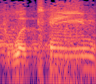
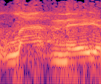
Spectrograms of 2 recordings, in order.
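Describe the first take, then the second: First: The name is read as plainly spelled, ending 'ain'. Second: The name ends with an 'ay' sound. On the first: The speaker calls it wrong. "It looks like Latane" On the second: The speaker calls it right. "but you pronounce it Latané"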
